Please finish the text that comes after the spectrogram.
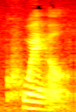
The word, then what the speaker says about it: Caol: Next is Caol, and it means slender or narrow, and it's pronounced Caol or Quail.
